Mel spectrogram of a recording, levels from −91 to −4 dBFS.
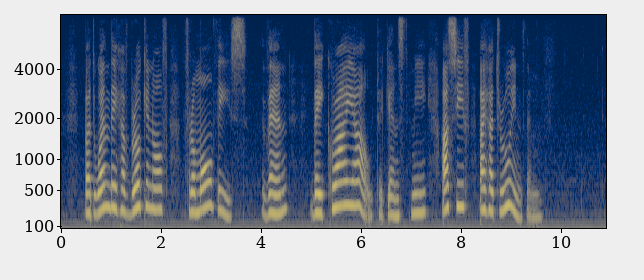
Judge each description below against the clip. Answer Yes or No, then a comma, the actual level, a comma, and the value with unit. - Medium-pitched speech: No, high, 245 Hz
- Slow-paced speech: Yes, slow, 115 wpm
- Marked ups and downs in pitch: No, average, 4.2 semitones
